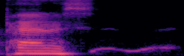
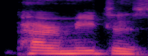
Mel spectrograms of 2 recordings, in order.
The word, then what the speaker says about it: paramitas: Those are 6 paramitas. Not panis.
